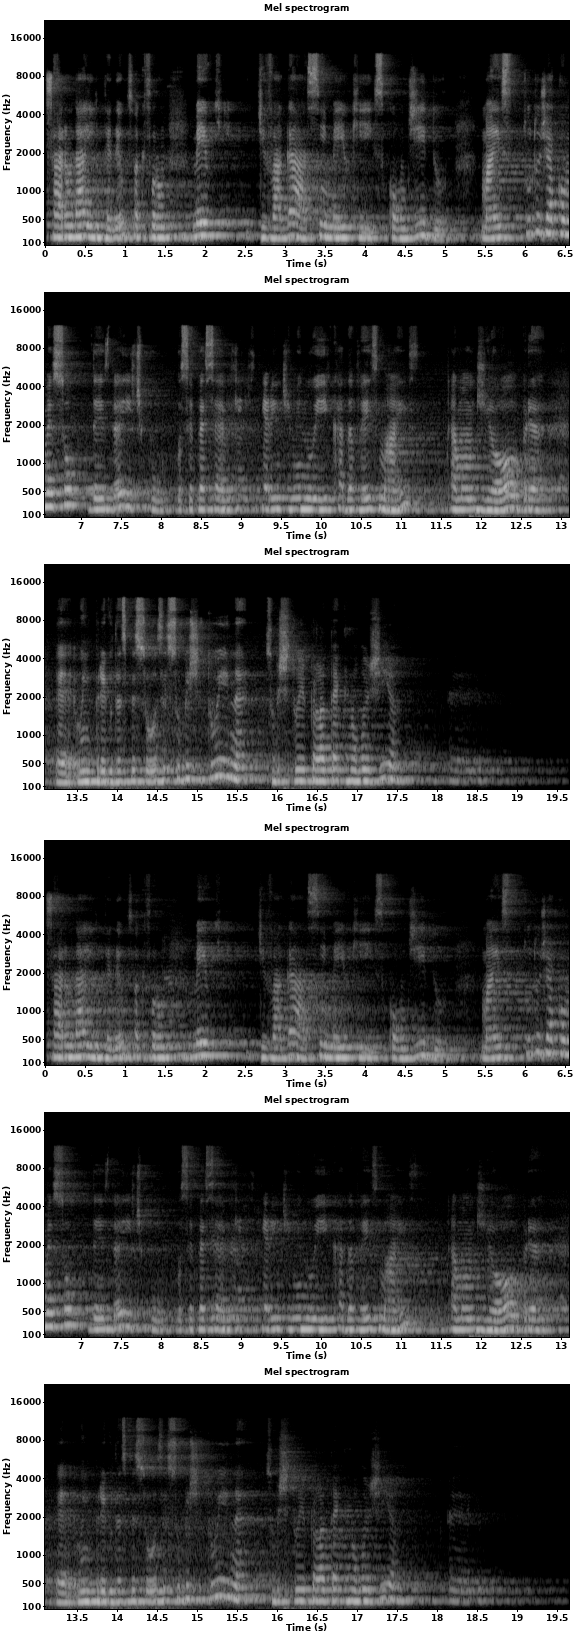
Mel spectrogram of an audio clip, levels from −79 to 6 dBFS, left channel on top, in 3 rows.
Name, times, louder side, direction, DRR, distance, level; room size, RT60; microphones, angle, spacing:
voice 1, 0.0-2.2 2.5-5.1 5.4-9.0 9.3-11.2 11.6-17.6, left 2 dB, 30° left, 11 dB, 0.3 m, -26 dB
voice 2, 1.5-2.0 8.5-9.3 18.1-18.6, right 1 dB, 75° right, 2 dB, 1.3 m, -40 dB
Frog, 5.8-16.2, left 2 dB, 50° left, 1.2 m, -50 dB
13.5 x 7.7 x 6.4 m, 2.8 s
head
